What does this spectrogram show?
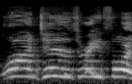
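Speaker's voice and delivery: high, called-out count-in; band count-in. Retold or imitated. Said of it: "and I'm like".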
